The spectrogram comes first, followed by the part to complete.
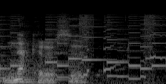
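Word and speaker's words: ナックルズ: little too close to Knuckles' Japanese pronunciation, which it would be Nakarusu.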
